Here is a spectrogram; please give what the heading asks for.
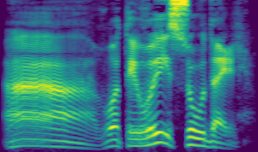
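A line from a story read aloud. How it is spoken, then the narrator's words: Rough voice. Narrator (Russian): сказал министр грубым голосом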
